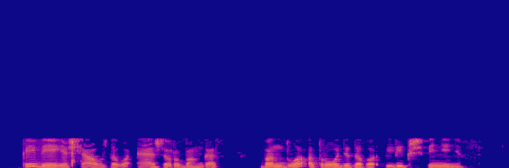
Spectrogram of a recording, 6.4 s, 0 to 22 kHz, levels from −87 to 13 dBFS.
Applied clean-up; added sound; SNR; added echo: classical method spectral subtraction.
